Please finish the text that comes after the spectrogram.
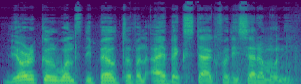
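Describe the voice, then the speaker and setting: An actor playing a calm hunter father in a video game, measured and instructive. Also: medium pitch, slight background noise, natural voice. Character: calm, instructive hunter father guiding his young child. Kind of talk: naturalistic video game acting.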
